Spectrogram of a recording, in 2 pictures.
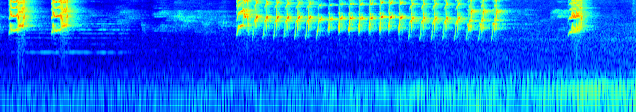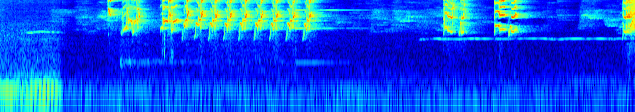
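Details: Fighter lovebird ngekek, the long chattering song used as a lure to provoke other fighter lovebirds: long runs of rapid, evenly repeated high harsh notes lasting over two seconds each, separated by single sharp chirps and short pauses.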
